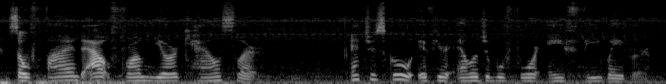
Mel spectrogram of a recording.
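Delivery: soft, quiet, hushed whisper. Speaker telling students to ask their school counselor about fee waivers, whispering. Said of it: "I'm whispering because".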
